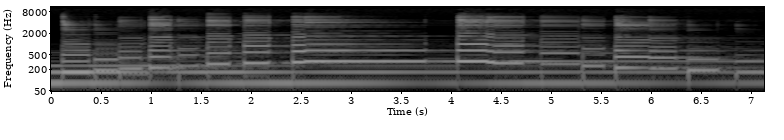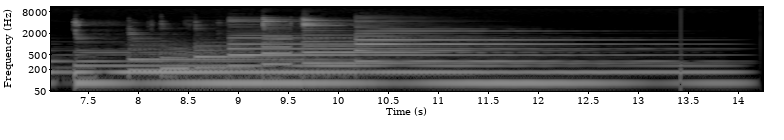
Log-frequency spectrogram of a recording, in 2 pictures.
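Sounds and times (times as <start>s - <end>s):
mixolydian scale: 0.1s - 14.2s.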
